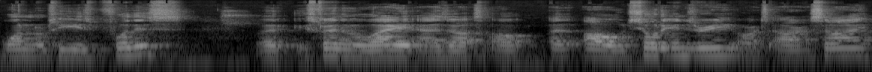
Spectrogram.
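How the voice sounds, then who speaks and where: A man's fairly high-pitched voice with an Australian accent, at a moderate pace. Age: 40s. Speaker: axe thrower with Parkinson's. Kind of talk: personal appeal to camera. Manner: hesitant, halting, repeats words.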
